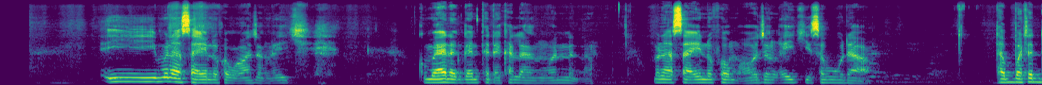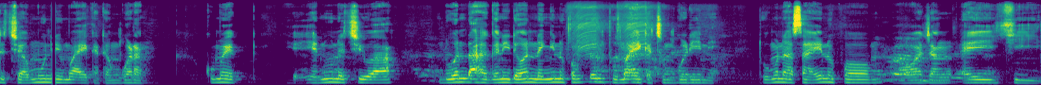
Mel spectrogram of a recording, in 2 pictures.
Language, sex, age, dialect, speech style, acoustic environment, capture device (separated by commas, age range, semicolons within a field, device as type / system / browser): Hausa, male, 18-24, Nigeria - Katsina, happy, people talking, mobile / Linux / Chrome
